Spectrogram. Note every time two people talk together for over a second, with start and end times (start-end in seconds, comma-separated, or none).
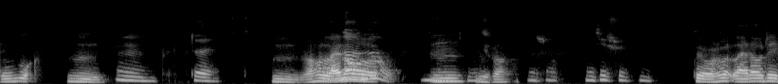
3.2-5.2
